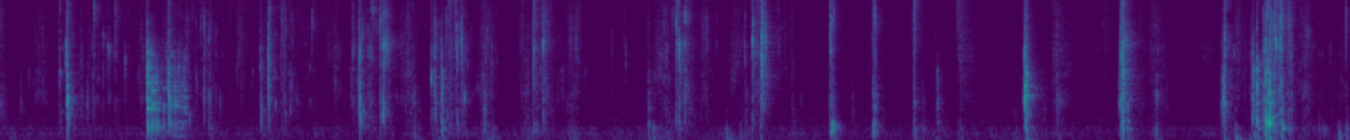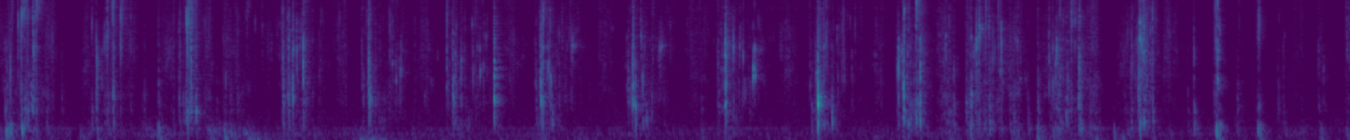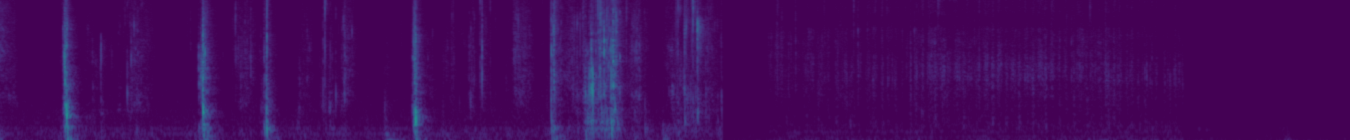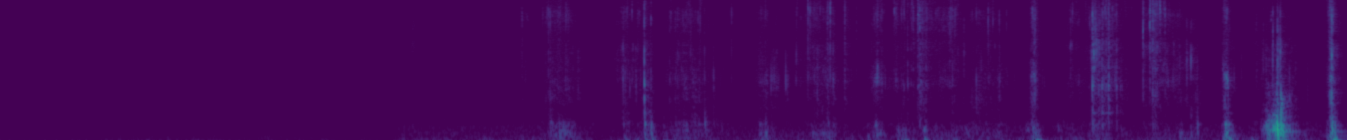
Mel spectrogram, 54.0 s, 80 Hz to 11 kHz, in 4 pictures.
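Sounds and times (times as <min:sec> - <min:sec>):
slime crackling and popping: 0:01.9 - 0:05.7, 0:31.1 - 0:34.2, 0:45.9 - 0:53.9.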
